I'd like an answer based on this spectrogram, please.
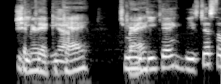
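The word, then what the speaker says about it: Dike: uh from Miami oh I said Dyke it's DK sham DK sh DK he's just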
